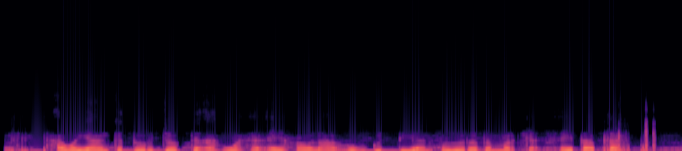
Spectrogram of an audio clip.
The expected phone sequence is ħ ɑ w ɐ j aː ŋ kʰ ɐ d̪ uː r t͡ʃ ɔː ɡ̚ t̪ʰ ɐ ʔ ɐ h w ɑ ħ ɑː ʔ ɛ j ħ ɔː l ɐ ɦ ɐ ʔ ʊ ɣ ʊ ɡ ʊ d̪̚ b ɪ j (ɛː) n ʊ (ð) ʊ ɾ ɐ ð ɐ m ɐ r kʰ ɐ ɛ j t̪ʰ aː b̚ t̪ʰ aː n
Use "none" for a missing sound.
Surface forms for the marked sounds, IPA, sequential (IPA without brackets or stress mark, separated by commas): aː, ð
